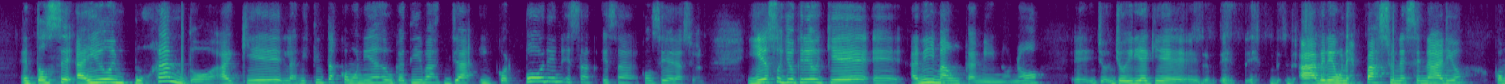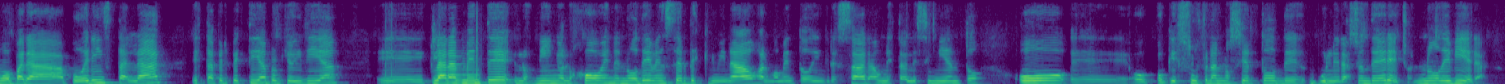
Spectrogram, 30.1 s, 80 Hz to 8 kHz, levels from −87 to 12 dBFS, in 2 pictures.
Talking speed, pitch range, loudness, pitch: 155 wpm, 205-250 Hz, -21 LUFS, 230 Hz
